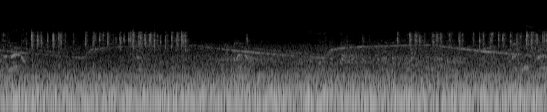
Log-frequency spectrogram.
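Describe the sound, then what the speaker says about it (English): Emergency vehicle sirens wail on a city street, rising and falling in repeated sweeps at a moderate distance, over constant traffic and crowd noise. "Feel like I can hear the sirens."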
